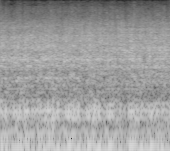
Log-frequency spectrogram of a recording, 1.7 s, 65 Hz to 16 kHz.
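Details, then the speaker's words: Suzuki GSX-R K2 race bike project, first start after fitting new gel battery, fuel pump priming: steady, even low idle with smooth regular exhaust beat, no knocks or rattles; normal idle. "yeah awesome well please do that sounds really nice actually"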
